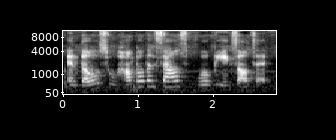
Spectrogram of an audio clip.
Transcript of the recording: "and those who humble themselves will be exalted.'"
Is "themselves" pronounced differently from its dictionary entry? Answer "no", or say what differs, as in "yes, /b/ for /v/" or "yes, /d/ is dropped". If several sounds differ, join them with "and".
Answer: no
